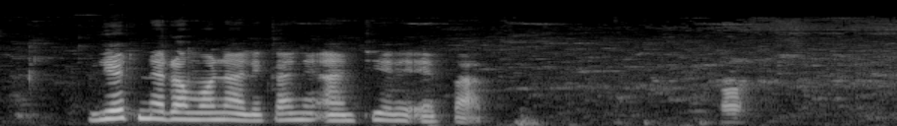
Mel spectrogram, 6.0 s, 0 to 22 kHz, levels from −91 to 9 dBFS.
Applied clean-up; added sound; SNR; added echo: classical method log-MMSE.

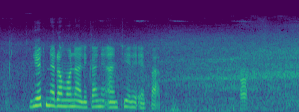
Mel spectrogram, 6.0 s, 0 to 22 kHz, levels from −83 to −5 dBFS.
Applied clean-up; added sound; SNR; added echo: none; Bus; 9 dB; none.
